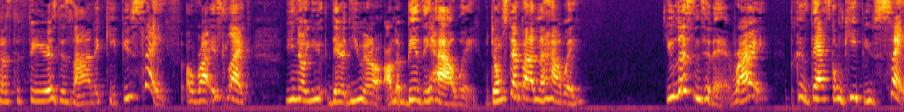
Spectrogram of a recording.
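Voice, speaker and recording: A woman with a high pitch, an animated tone, lively intonation and a very fast pace. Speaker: life coach and influencer. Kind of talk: motivational talk. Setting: live stream.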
